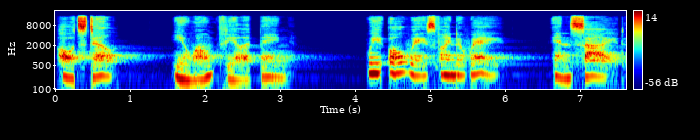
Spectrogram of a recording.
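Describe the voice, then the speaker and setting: A woman voicing an eerie, childlike animatronic clown robot in a horror game, soft-spoken and deliberate, with calm menace. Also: fairly high pitch. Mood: cold, soothing menace. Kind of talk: scripted horror game voice acting. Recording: echoey long hall reverb.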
